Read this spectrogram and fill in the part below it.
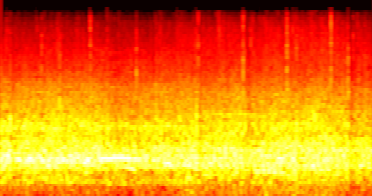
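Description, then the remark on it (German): A large audience applauding and cheering around a stage set up in the middle of a playing field, a dense, steady roar of clapping that holds at full volume for a few seconds without any clear voices standing out. “Ihr lasst das Publikum hinter euch, eure Bühne war mitten auf dem Spielfeld aufgebaut und ihr wisst, ihr habt jetzt noch genau so viel Zeit, wie das Publikum wild nicht davon ablassen kann, Jung ist die Königin zu grölen”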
